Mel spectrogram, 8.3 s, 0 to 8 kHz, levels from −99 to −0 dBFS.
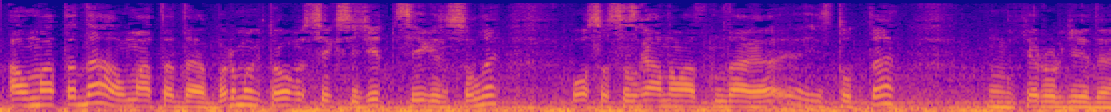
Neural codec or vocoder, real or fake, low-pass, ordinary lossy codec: none; real; 7.2 kHz; MP3, 32 kbps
